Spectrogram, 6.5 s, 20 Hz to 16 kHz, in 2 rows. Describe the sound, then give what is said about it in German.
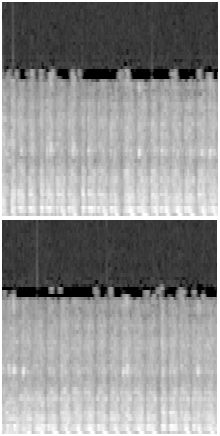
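A DeLorean's engine is being started. The starter cranks in rapid, regular, loud chugging pulses that carry on steadily throughout without clearly catching. “Da versucht Marty, den DeLorean zu starten, um wieder zurück ins Jahr 1985 zu kommen.”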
